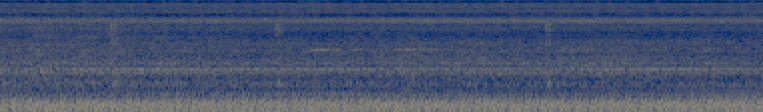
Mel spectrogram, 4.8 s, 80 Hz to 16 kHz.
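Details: 2005 Ford Mustang 4.0L V6 with P1233 and O2 monitors not completing, idling during repair checks: steady even idle, smooth regular pulse about three beats a second, no misfire or knock; engine healthy.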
